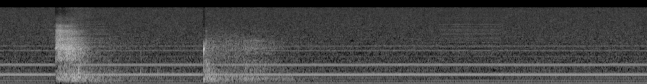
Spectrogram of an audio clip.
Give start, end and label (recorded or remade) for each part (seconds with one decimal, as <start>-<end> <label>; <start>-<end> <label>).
0.0-0.5 recorded; 0.5-1.1 remade; 1.1-4.4 recorded; 4.4-5.0 remade; 5.0-6.5 recorded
